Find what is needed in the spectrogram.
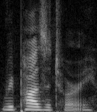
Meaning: A location for storage, often for safety or preservation
- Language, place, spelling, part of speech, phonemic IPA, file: English, California, repository, noun / adjective, /ɹɪˈpɑ.zɪˌtɔɹ.i/, En-us-repository.ogg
